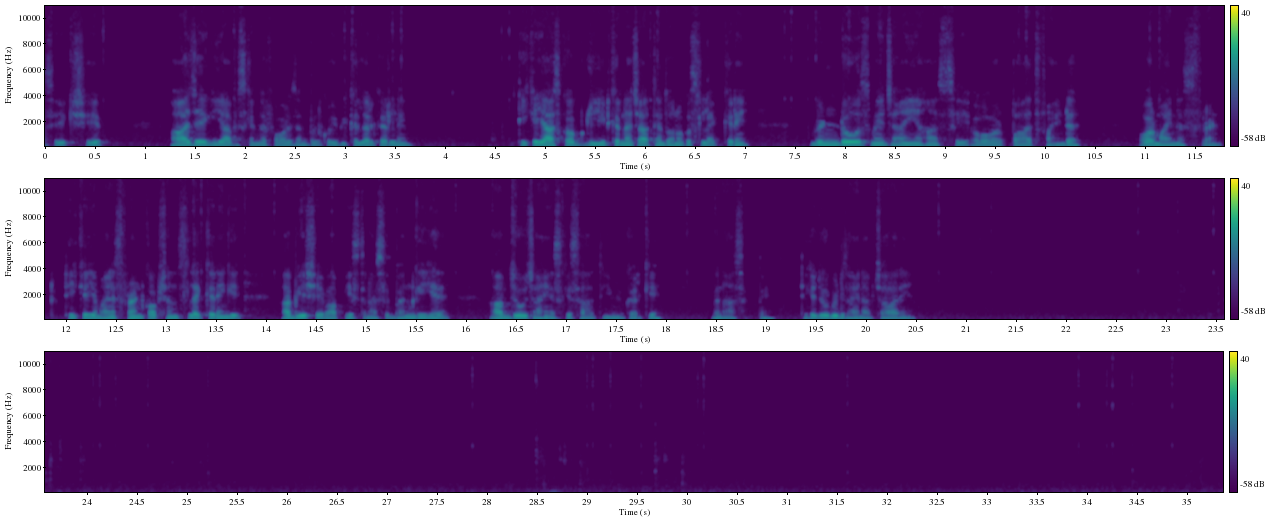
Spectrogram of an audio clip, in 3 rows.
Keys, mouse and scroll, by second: 13.2 click, 28.7 ctrl+g, 28.9 click, 29.7 ctrl+g, 30.0 click, 30.6-31.3 alt+scroll down 3, 31.5-34.0 alt+drag.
